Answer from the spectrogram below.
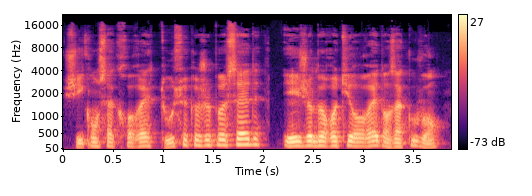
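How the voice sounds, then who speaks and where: A devout marquise speaks with quiet, solemn firmness, voiced by a man reading aloud. She tells of her resolve in even, measured tones, a noble lady given over to duty. It is a plain audiobook reading. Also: mid-range voice, vocal fry, husky. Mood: solemn, resolute. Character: devout grave noble woman, a marquise nursing wounded soldiers.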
